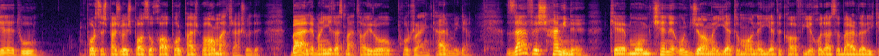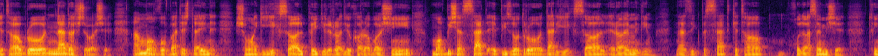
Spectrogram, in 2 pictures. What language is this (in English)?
Persian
